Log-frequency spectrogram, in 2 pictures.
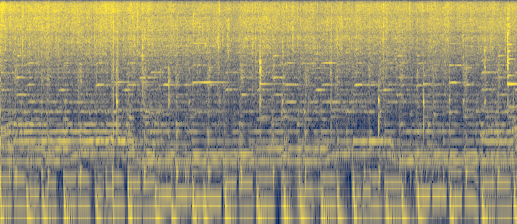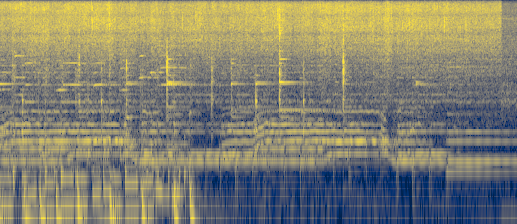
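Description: Chopped onion and ginger sizzling as they sauté in oil in a stainless steel pan, with the scrape and click of a wooden spoon stirring them. Background music with a bass beat plays under it, and the beat drops out about two-thirds of the way through.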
